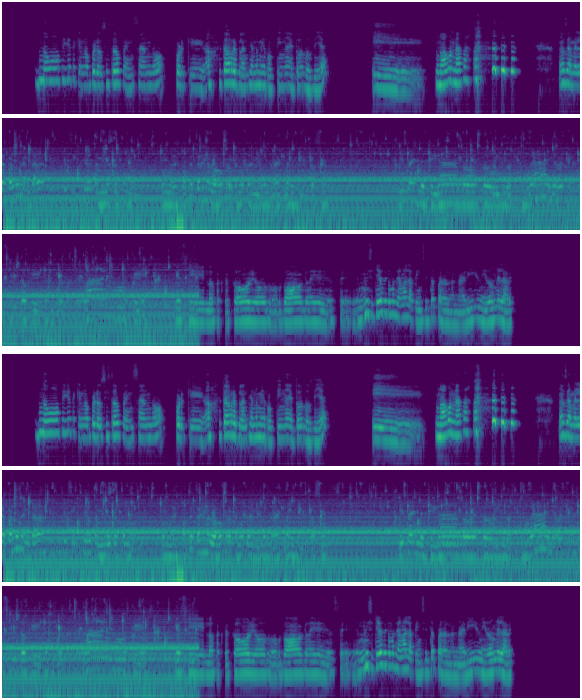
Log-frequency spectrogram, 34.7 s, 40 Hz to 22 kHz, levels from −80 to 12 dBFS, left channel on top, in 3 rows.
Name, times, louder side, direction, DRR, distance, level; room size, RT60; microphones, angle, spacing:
voice 1, 0.6-3.2 3.5-6.5 7.4-10.3 10.7-14.4 14.7-18.1 19.5-26.0 26.6-33.3, right 2 dB, 90° right, 0.9 m, -31 dB
sound 1, 11.6-27.0, right 4 dB, 50° right, 0.8 m, -30 dB
3.4 x 2.1 x 2.2 m
head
